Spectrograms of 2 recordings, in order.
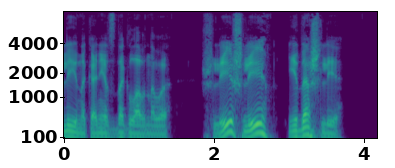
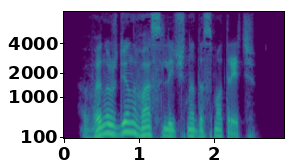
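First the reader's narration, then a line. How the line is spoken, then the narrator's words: Dry. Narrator (Russian): сухо произнес он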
